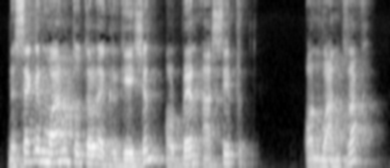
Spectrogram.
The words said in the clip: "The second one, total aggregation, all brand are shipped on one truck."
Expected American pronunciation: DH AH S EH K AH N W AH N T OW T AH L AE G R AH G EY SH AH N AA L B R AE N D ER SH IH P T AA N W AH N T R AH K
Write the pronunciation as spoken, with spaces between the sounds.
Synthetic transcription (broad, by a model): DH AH S EH K AH N W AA N T OW T AH L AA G R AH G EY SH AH N AA L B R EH N AA S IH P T AA N W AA N T R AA K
